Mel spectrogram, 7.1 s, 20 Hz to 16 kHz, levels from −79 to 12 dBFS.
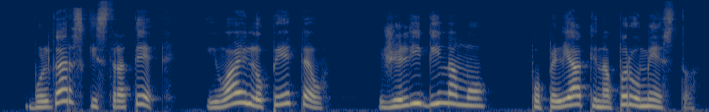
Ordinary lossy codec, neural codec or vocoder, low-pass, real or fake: Opus, 32 kbps; autoencoder, 48 kHz, 32 numbers a frame, DAC-VAE, trained on Japanese speech; 14.4 kHz; fake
